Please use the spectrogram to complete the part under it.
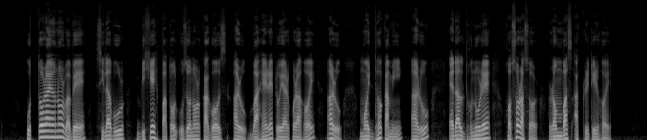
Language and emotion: Assamese, neutral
